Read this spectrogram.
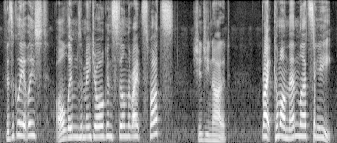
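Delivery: the Doctor. Acted. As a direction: play the clever Doctor, teasing the angel. Narrator voices the Doctor.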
